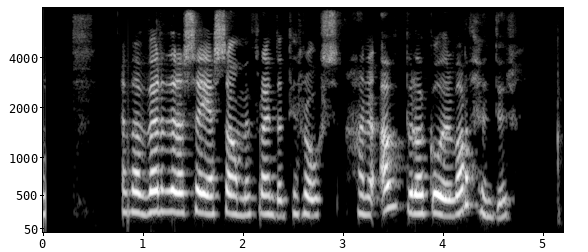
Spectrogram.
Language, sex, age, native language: Icelandic, female, 20-29, Icelandic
